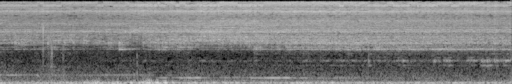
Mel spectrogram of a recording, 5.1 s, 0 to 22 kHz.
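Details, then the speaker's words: Refilling an empty 1 lb propane bottle from a larger tank through a refill adapter, after purging air: steady, even hiss of gas rushing without letting up; normal propane flow while the bottle fills. "that's what you want to hear right there make sure i got y'all lined back up right all right now once you don't hear that anymore turn the valve off take the tank off"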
